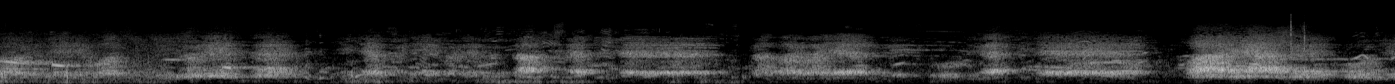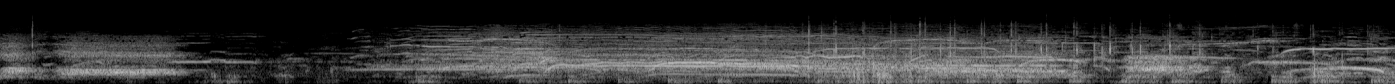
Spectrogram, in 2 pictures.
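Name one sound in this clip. A crowd of men and women talks and calls out nearby, outdoors.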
